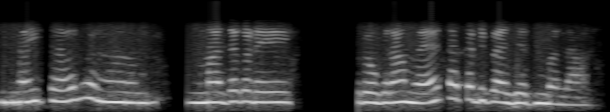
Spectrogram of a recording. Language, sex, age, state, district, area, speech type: Marathi, female, 18-30, Maharashtra, Washim, urban, conversation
